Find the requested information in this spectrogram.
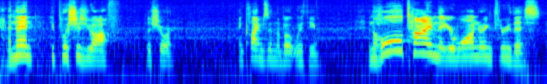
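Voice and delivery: ordinary delivery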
